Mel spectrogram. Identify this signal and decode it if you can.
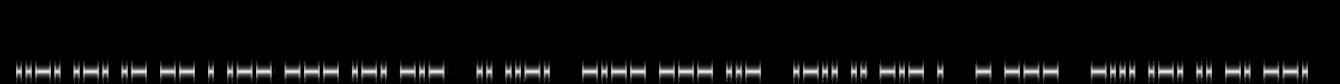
Morse code, heard as a keyed tone, about 25 wpm, 600 Hz. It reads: FRAMEWORK IF YOU LIKE TO BRING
